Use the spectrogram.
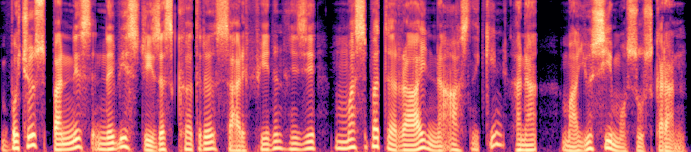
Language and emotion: Kashmiri, sad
